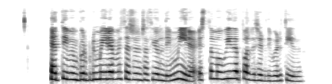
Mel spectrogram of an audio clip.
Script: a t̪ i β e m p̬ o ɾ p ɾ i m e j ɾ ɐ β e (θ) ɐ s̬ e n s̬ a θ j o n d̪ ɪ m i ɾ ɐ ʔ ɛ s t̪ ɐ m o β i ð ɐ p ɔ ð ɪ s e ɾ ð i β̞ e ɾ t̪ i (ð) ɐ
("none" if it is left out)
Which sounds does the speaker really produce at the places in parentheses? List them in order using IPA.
θ, ð

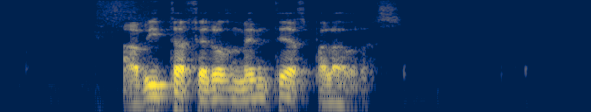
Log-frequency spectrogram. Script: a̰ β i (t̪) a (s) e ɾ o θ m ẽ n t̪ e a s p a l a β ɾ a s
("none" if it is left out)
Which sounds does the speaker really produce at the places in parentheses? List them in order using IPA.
t̪, f

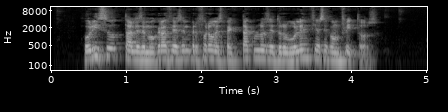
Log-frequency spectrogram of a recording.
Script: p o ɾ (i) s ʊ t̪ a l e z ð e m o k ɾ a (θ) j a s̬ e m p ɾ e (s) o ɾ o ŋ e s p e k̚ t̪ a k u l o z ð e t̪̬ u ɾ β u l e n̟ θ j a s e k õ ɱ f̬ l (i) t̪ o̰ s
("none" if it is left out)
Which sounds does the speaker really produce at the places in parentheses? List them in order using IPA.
i, θ, f, i

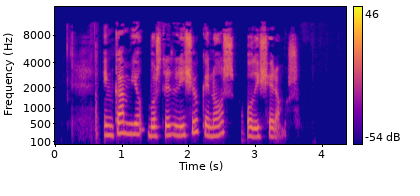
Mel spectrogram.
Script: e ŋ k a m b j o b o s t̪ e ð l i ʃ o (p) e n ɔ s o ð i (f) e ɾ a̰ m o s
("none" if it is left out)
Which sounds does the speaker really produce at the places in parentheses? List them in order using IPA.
k, ʃ

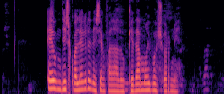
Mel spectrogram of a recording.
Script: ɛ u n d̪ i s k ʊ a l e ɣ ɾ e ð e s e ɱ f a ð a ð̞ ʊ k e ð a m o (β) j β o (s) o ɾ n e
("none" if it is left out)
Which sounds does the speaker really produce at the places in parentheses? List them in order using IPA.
none, ʃ

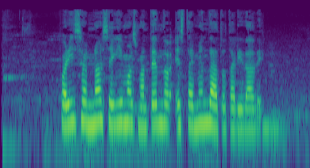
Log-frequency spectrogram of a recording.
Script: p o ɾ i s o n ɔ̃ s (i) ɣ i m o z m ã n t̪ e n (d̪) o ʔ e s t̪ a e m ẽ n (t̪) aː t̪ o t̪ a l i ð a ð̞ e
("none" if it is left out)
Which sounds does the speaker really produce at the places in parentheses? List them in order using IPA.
e, d̪, d̪

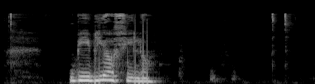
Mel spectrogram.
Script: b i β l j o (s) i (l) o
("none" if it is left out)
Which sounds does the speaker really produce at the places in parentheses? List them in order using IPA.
f, l

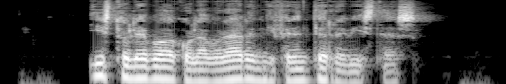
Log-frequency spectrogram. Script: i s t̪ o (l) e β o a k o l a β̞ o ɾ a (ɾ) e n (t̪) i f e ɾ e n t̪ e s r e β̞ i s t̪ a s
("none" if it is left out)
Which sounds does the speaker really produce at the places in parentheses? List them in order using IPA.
l, ɾ, d̪

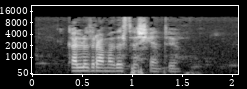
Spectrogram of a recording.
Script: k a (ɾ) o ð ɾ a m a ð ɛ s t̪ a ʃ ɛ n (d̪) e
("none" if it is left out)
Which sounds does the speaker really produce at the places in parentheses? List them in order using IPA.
l, t̪

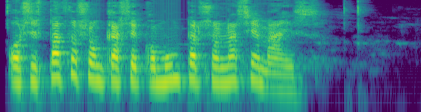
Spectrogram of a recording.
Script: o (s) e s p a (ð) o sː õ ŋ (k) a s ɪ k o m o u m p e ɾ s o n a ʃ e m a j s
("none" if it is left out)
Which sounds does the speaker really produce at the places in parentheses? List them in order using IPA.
s, θ, k

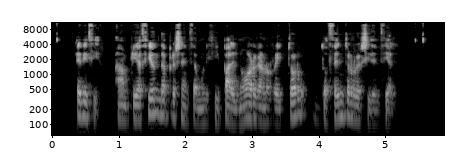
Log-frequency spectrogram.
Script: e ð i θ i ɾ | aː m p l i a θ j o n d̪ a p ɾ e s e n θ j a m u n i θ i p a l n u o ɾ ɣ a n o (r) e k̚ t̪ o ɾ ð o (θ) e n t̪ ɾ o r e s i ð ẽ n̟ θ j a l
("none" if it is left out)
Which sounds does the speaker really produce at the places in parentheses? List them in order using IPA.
r, θ

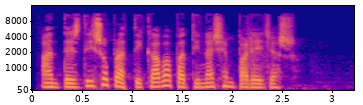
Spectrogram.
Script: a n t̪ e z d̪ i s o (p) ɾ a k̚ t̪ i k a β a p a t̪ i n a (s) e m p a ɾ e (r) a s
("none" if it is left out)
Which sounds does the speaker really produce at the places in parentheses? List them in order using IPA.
p, ʃ, ʎ

